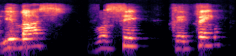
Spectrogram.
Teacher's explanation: Última sílaba é a tônica, então uma oxítona.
